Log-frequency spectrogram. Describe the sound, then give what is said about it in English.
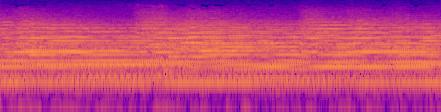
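The church bells of the Cathedral Basilica in Denver peal continuously in a dense, overlapping wash of ringing tones, loud and sustained with rich lingering overtones, as several bells sound together celebrating the announcement of a new pope, Pope Leo XIV. “Those are the church bells at the Cathedral Basilica in Denver celebrating the announcement of a new pope.”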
